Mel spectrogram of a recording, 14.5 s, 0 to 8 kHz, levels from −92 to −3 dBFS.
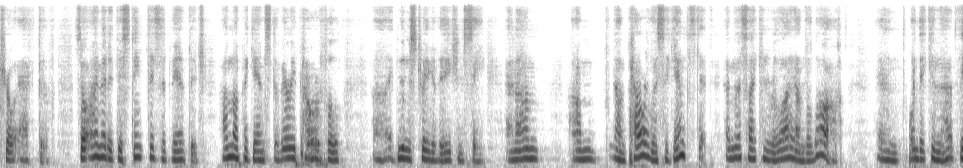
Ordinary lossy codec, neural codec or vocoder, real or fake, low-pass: Opus, 64 kbps; codec, 32 kHz, 1.9 kbps, SNAC; fake; 7.2 kHz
